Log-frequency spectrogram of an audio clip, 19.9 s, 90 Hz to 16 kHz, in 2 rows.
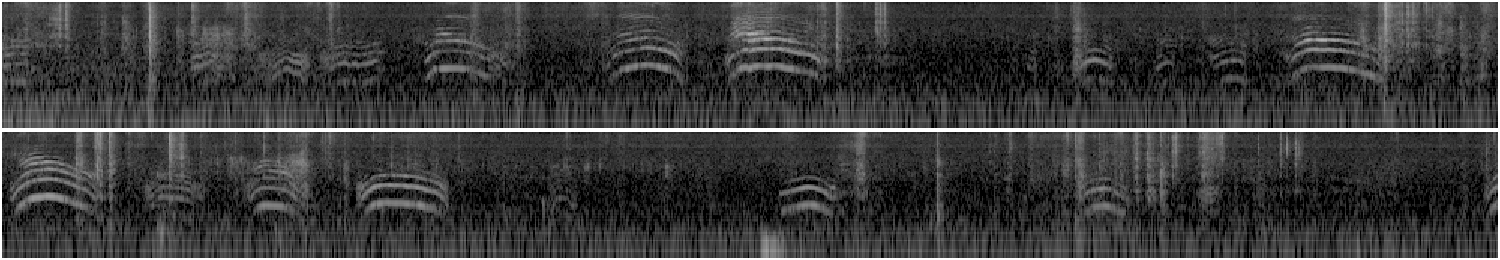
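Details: Kittens around 40 hours after birth beside mother cat Hana, sending out a steady series of clear, arching, high-pitched mews roughly every second, some louder, with faint clicks and rustling indoors.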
